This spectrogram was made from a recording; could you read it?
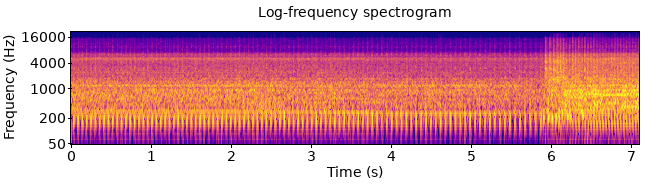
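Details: Sabre riding mower after repair (drive belt and blades replaced, a large oil pool cleaned up) putters at an even beat with a smooth throttle-up near the end. Residual caked-on oil is burning off through the exhaust. It runs fine.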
